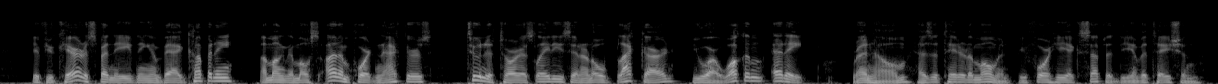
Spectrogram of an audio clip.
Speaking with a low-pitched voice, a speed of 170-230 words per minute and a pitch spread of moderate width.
No: low, 100 Hz; average, 175 wpm; wide, 5.8 semitones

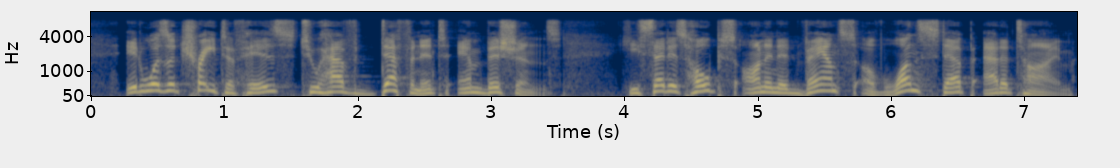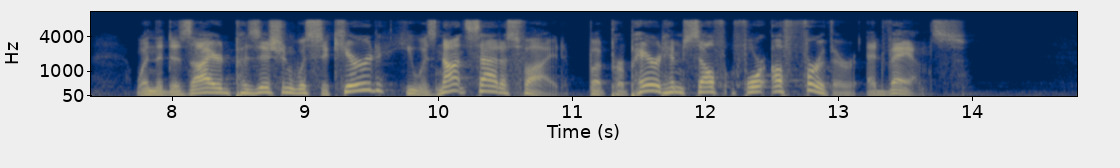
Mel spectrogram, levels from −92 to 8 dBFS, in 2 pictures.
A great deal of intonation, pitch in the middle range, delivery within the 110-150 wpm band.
No: wide, 6.7 semitones; medium, 175 Hz; average, 160 wpm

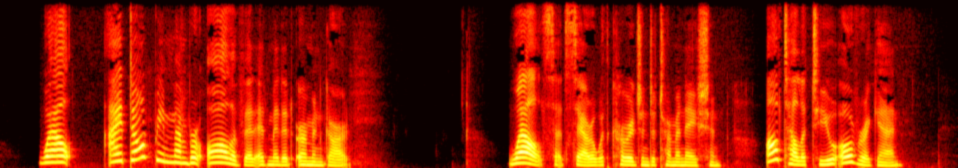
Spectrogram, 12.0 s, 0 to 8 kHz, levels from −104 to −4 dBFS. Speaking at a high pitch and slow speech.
No: medium, 180 Hz; slow, 115 wpm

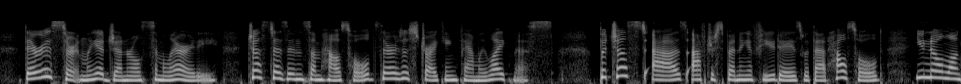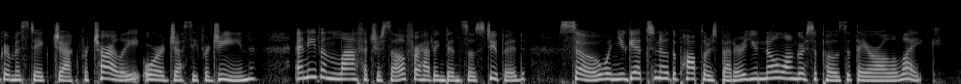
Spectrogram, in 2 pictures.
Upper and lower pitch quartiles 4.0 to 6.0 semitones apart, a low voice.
No: average, 4.8 semitones; high, 215 Hz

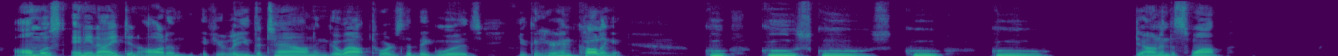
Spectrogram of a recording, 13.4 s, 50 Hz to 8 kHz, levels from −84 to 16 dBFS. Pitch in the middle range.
No: low, 130 Hz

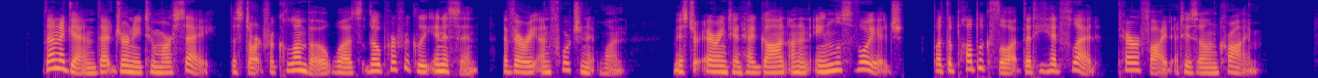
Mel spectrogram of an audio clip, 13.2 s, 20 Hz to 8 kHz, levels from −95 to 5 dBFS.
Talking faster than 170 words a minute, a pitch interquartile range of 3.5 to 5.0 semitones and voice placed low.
No: average, 180 wpm; average, 4.2 semitones; high, 190 Hz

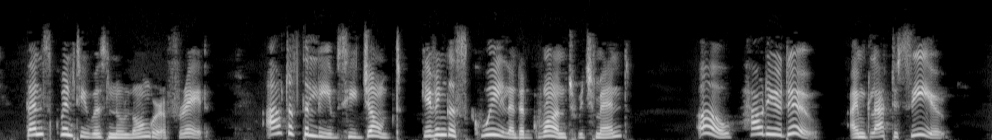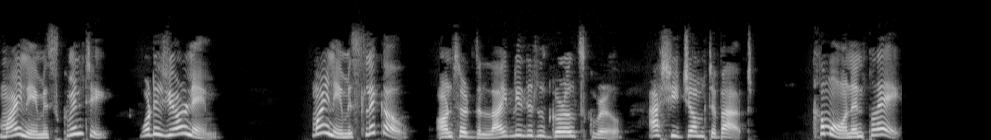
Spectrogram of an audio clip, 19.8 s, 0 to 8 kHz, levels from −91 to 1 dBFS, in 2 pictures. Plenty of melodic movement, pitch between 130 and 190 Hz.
No: wide, 8.6 semitones; very high, 250 Hz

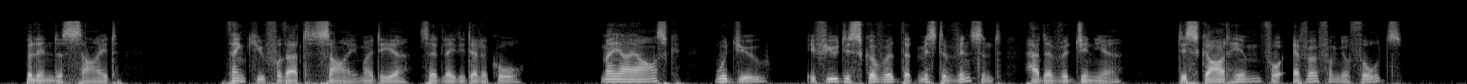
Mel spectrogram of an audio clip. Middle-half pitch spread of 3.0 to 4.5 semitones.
No: average, 4.9 semitones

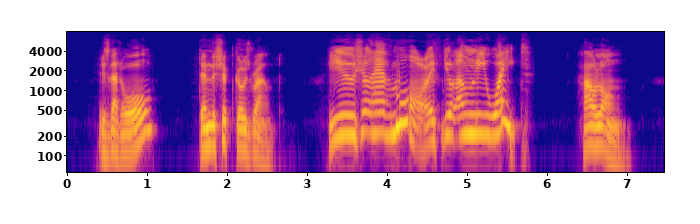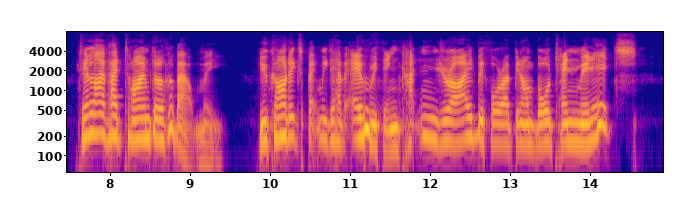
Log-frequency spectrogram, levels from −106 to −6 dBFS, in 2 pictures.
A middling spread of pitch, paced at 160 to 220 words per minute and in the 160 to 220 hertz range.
No: wide, 5.7 semitones; average, 185 wpm; high, 190 Hz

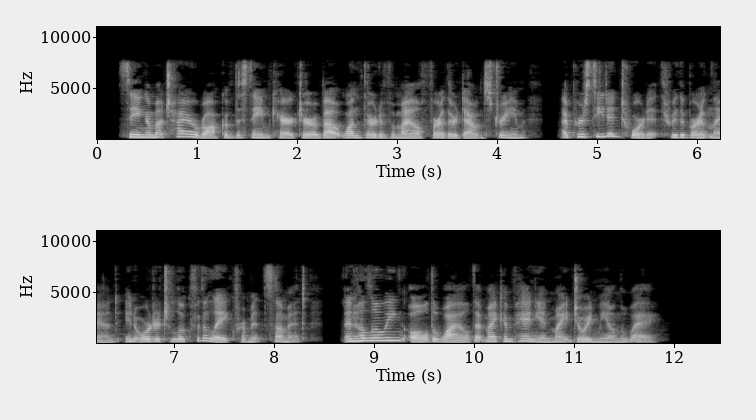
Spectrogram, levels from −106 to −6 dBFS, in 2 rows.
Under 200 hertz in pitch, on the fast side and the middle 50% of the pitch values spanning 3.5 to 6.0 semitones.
Yes: high, 190 Hz; fast, 240 wpm; wide, 5.6 semitones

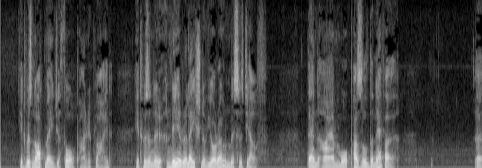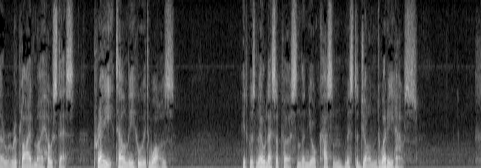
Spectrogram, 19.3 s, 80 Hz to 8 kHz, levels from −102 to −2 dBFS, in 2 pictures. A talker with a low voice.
Yes: low, 105 Hz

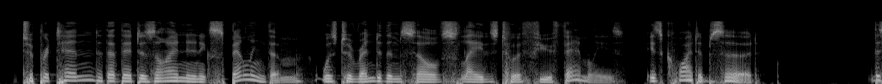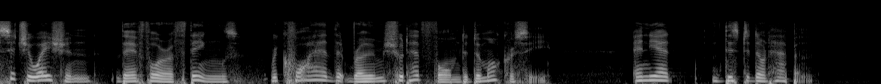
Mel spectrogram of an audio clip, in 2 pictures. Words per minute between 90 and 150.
Yes: average, 145 wpm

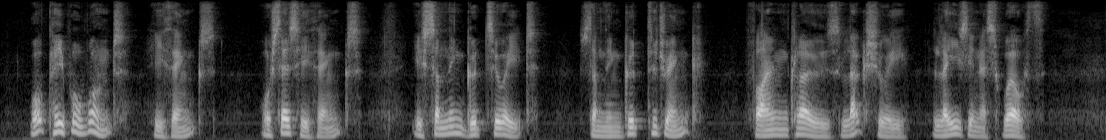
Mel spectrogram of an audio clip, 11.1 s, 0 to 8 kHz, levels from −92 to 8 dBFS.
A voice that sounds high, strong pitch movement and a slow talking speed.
No: low, 125 Hz; wide, 7.3 semitones; slow, 125 wpm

